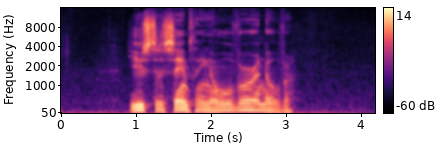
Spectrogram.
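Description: A middle-aged man speaks close by.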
